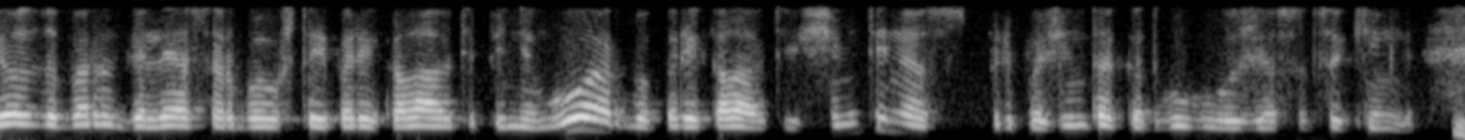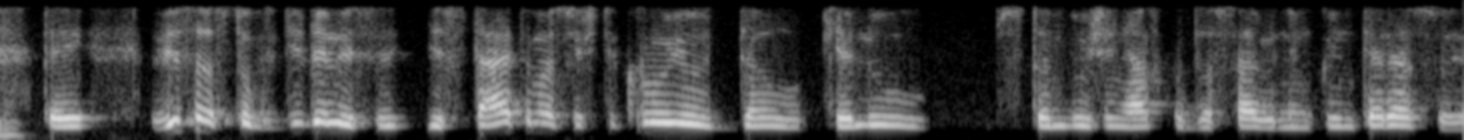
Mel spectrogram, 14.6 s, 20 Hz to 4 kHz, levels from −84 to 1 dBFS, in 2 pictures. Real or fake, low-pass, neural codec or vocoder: real; 3.6 kHz; none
